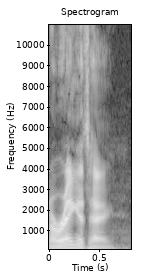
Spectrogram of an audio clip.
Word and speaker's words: orangutan: There's no G at the end of that. – Then what? How do you say it? – Orangutan. – Orangutan. – But you're adding a G like it's fucking orange juice.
